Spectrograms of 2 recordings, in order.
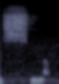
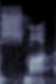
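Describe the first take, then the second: First: "Smoke" with a long o, rhymes with broke; soft "Smoke" with a long o vowel; pronounced "Smoke". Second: "Smock" with a short o, rhymes with clock; "Smock" said like the word for an artist's overall; pronounced "Smock". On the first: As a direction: say "Smoke" like what rises from a fire. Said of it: "I call them Smoke". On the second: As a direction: say "Smock" with a short open vowel. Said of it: "I don't call them Smock". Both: Shown as a demonstration.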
